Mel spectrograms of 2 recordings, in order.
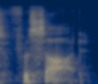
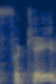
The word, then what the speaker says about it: facade: like a wall and its name is facade and it is spelled facade f a c a d e and and I was like okay I don't know what fade is but I'm fighting fade out here and then I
